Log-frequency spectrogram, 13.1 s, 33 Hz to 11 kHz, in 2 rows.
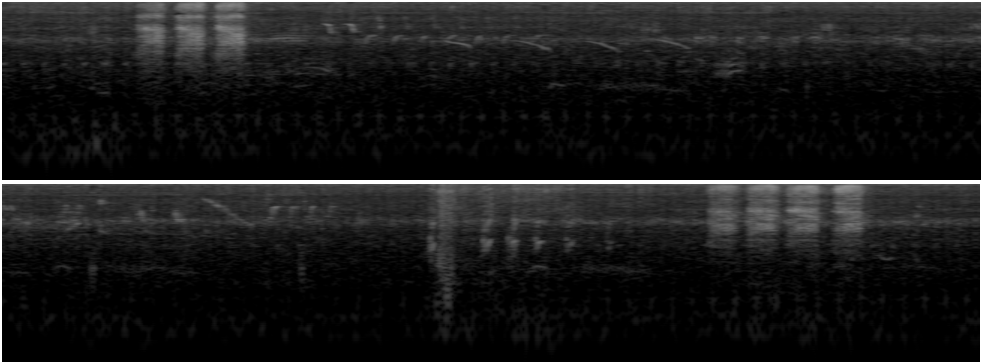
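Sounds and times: faint bird chirps: 0.1s - 13.0s
nestlings begging calls: 0.9s - 2.4s, 11.2s - 12.4s.

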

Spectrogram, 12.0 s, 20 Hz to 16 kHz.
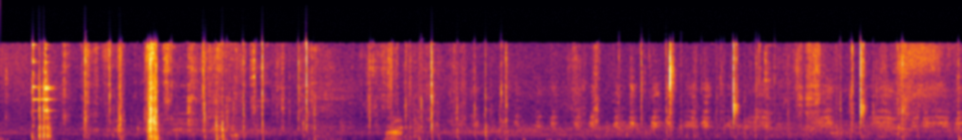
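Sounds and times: plastic panel clicks and rubbing: 7.4s - 12.0s
pop clips snapping: 7.8s - 9.6s.

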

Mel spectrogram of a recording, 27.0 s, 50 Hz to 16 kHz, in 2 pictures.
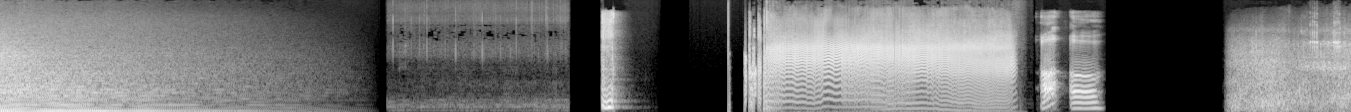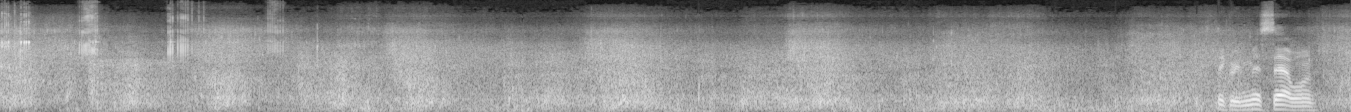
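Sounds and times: surf washing onto beach: 12.3s - 27.0s
wind over microphone: 12.3s - 27.0s.

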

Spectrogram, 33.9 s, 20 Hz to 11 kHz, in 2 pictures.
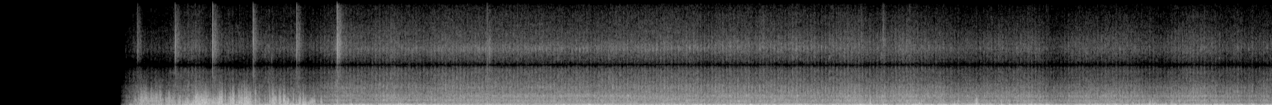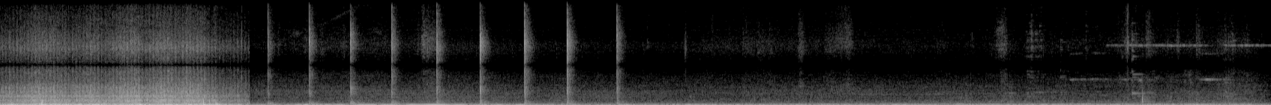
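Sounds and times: engine running: 1.6s - 31.2s
rubber mallet tapping paving: 1.8s - 4.7s, 20.5s - 25.4s.

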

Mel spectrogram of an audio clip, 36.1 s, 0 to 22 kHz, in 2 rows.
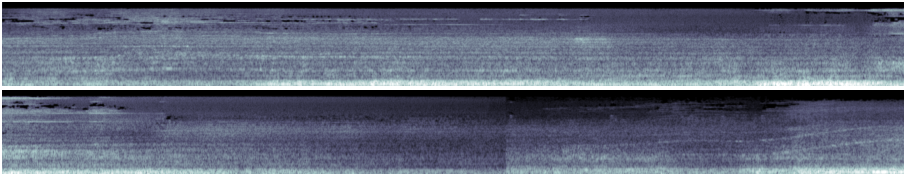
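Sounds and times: jet engines rumbling with whine: 0.0s - 36.0s.

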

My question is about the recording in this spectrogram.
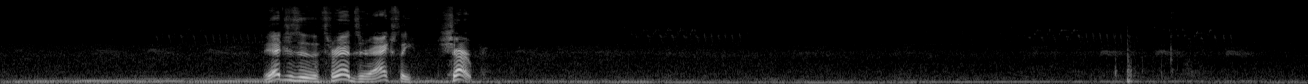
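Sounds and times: faint bird chirps: 4.9s - 12.6s.

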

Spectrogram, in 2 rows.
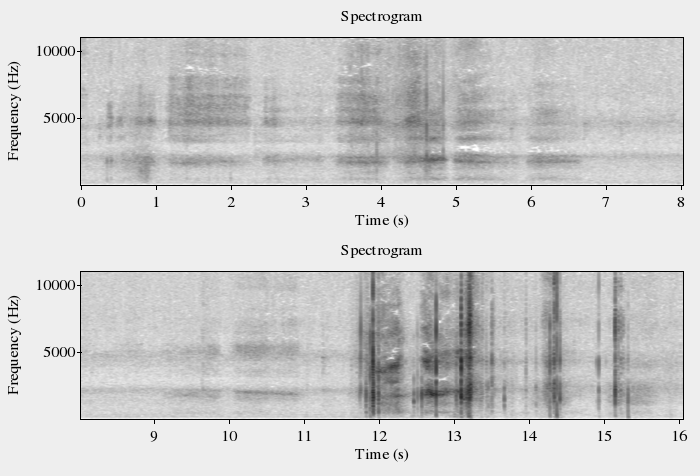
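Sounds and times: hissy breaths: 0.3s - 6.9s, 8.7s - 13.3s, 14.3s - 16.0s.

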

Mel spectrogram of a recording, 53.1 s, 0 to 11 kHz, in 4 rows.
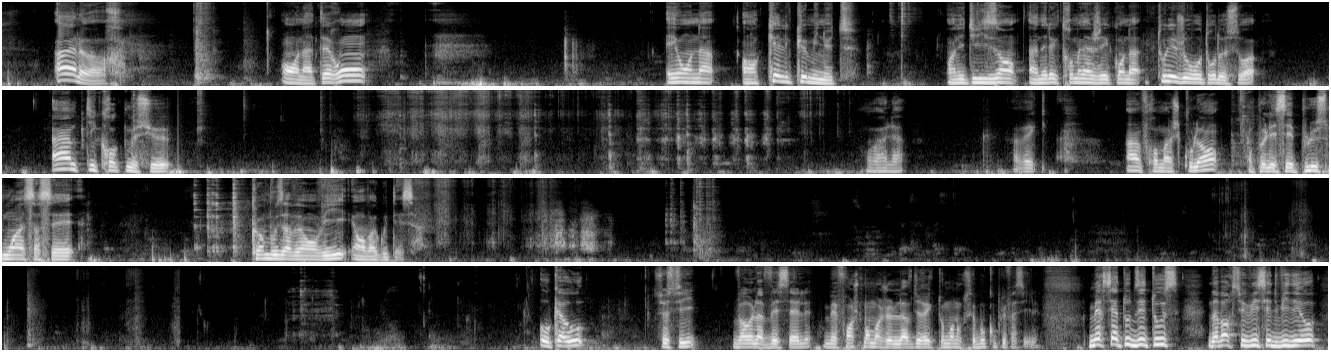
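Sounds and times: knife sawing through crisp toast: 16.8s - 21.5s, 30.6s - 32.6s
crunching toasted bread: 30.8s - 32.0s, 38.6s - 41.9s.

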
